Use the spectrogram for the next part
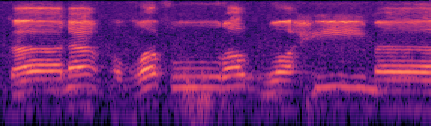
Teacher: غین کہاں سے ادا ہوتا ہے؟ ادنا حلق سے، حلق کے شروع والے حصے سے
